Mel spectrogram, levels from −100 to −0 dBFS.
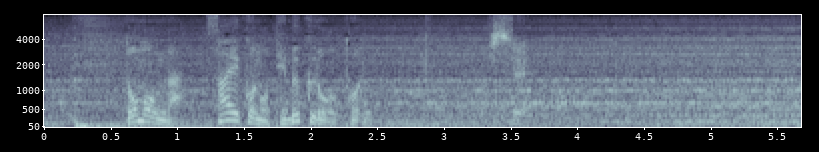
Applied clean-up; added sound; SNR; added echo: none; none; none; none.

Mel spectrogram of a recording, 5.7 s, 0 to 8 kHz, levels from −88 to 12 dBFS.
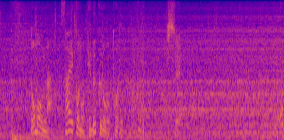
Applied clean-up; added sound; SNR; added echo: none; Zipper (clothing) + Run; 9 dB; none.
